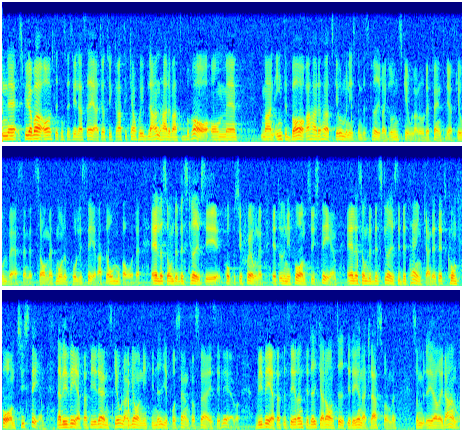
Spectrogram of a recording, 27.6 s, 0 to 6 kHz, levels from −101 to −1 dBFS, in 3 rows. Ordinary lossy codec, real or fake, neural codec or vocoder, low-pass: none; real; none; 5.4 kHz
